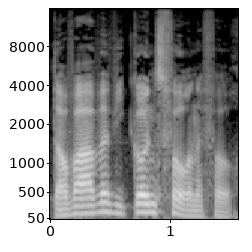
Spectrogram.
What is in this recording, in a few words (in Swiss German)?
"vorne", alsace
